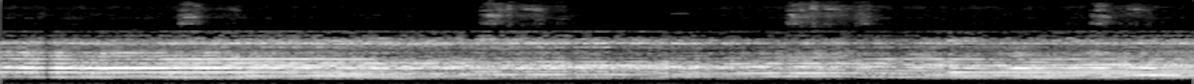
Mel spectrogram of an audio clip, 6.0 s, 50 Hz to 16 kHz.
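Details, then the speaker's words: 1960s Mayfair Model 200 four-transistor tape recorder playing music: sustained notes waver up and down in pitch from imperfect reels and old tape; tape wow and flutter. "you can still hear the pitch rising up and down in the music in particular and that's the nature of imperfect reels old old tape mediu"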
